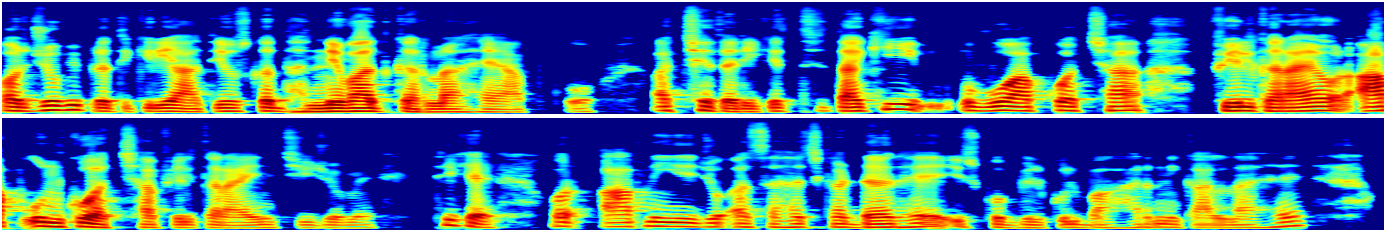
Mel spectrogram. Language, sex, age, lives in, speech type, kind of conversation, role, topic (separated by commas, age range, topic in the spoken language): Hindi, male, 45-49, India, conversation, advice, advisor, तारीफ़ सुनने पर आपको असहजता क्यों महसूस होती है?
